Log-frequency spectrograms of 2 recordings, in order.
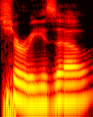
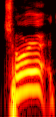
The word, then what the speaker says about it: chorizo: Mispronounced chorizo. I'm like, charizo? Can I get it? Yeah. Can I get the charizo? – Can I get the huevos?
